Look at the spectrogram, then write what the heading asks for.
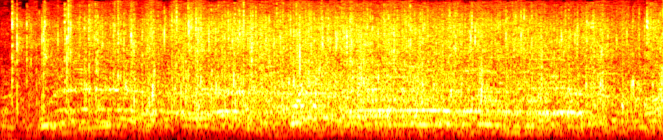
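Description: A large crowd in front of a stage at a political rally applauds, dense sustained clapping throughout at moderate distance, with a few voices mixed in and a faint tone running underneath.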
